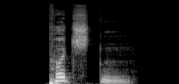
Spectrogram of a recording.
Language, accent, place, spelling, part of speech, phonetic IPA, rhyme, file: German, Germany, Berlin, putschten, verb, [ˈpʊt͡ʃtn̩], -ʊt͡ʃtn̩, De-putschten.ogg
- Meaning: inflection of putschen: 1. first/third-person plural preterite 2. first/third-person plural subjunctive II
